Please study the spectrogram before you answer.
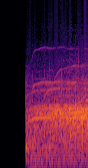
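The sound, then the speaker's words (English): Crowd cheering and roaring in a packed club: a dense, steady din that bursts in suddenly after a short silence and stays loud and even to the end. “It's time. The audience is going nuts out there.”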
